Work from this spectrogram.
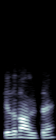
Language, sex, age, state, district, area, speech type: Odia, male, 18-30, Odisha, Balangir, urban, conversation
